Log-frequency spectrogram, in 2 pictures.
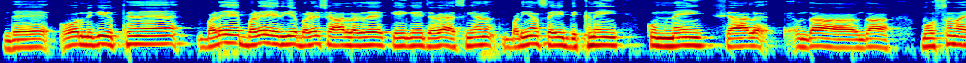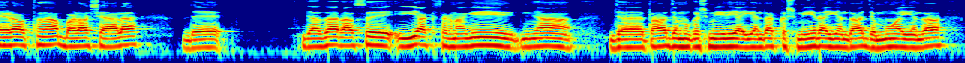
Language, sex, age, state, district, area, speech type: Dogri, male, 18-30, Jammu and Kashmir, Reasi, rural, spontaneous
